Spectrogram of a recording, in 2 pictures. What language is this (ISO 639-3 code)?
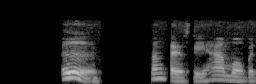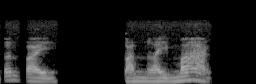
tha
